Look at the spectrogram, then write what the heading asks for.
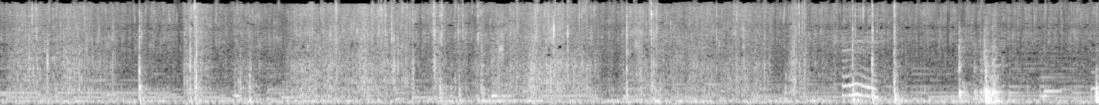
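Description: Food sizzling in a hot pan on the stove, with scattered clinks of cookware and a sharp knock about ten seconds in.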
